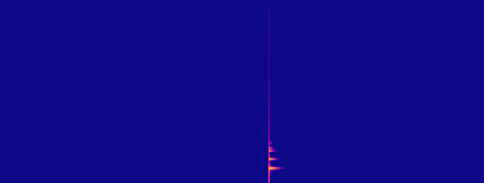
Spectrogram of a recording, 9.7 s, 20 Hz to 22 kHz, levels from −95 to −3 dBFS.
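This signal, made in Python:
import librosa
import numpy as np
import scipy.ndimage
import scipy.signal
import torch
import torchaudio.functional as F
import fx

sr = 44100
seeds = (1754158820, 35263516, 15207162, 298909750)

y = fx.strike_skin(sr, length_s=0.63, level_db=-8.5, hz=1850.0, decay_s=0.22, tilt_db=11.5, modes=5)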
